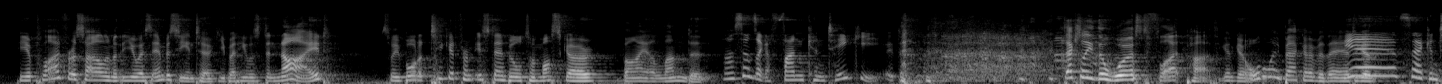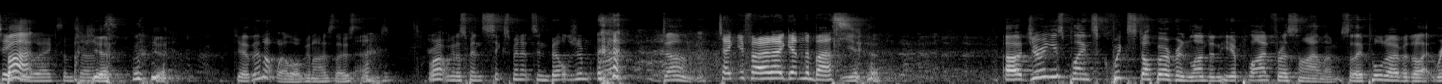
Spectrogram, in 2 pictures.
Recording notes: Recorded live at the Giant Dwarf Theatre in Sydney, this episode was so much fun.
